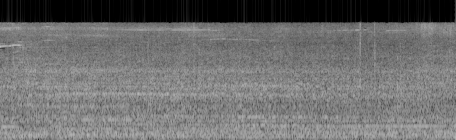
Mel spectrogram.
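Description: MARC bi-level commuter train rolling past, a steady rumble and rush of wheels on the rails.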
